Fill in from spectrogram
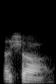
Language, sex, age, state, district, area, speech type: Dogri, female, 30-45, Jammu and Kashmir, Jammu, urban, conversation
